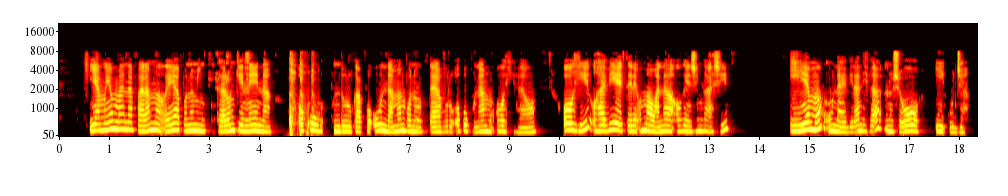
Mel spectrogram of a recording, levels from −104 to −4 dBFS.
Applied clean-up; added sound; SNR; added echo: classical method log-MMSE.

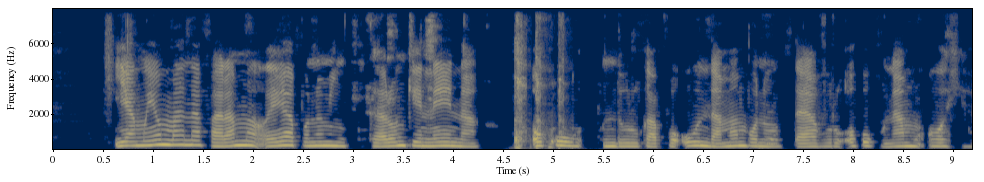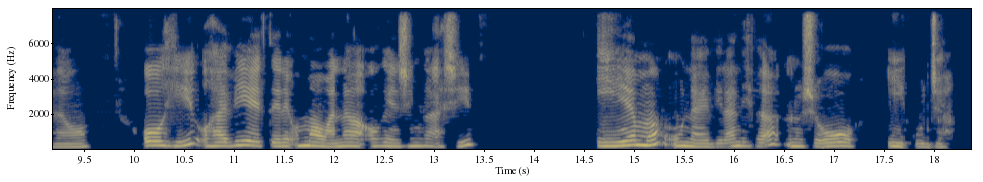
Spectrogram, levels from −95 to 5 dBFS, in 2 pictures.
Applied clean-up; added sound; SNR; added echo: classical method Wiener filter.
